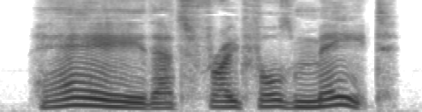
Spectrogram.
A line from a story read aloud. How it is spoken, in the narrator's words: exclaimed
